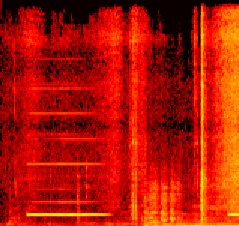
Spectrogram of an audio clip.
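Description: A car is started with a key: a steady electronic warning beep sounds first, then the engine cranks and catches into a low, rising rumble, with another short beep near the end.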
